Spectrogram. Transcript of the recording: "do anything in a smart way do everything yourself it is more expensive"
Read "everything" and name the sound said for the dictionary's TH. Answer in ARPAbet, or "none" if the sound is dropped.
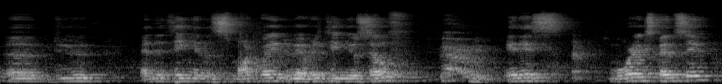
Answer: TH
